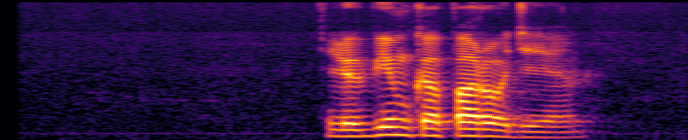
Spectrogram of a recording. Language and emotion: Russian, neutral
